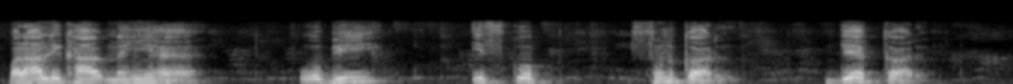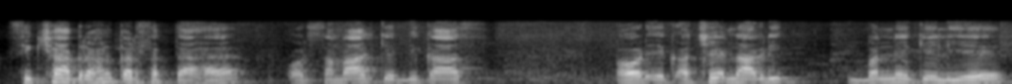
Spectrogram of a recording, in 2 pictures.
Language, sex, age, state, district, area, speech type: Hindi, male, 60+, Bihar, Darbhanga, rural, spontaneous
